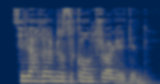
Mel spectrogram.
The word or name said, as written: kontrol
